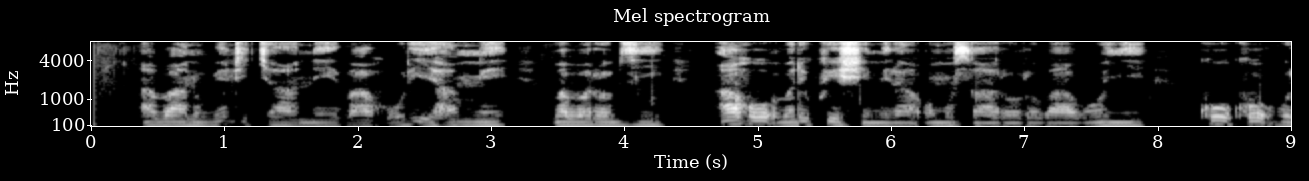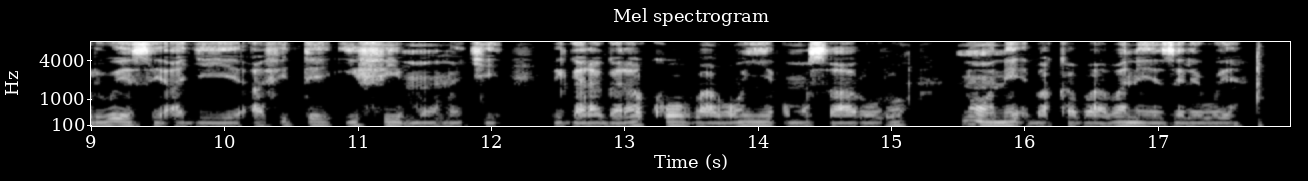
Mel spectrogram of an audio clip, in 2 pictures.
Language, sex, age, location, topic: Kinyarwanda, female, 36-49, Nyagatare, agriculture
